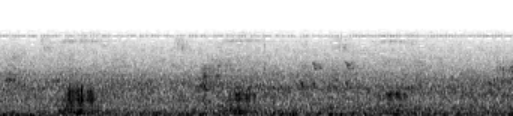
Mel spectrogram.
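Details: Snoring in a baby.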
